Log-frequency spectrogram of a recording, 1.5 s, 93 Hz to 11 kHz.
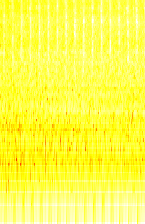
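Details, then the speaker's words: Gen 4 Ram 1500 Hemi V8 parts truck, sat a long time, slightly warm, unexplained high idle: quick light ticking over the low rumble from an exhaust manifold leak, gaskets on order; engine otherwise fine. "so there's your exhaust tick so this motor is fine we got a good engine"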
